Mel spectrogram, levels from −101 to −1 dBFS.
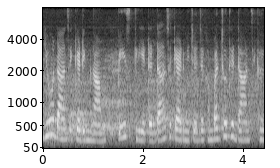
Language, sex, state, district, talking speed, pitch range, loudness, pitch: Garhwali, female, Uttarakhand, Tehri Garhwal, 190 wpm, 195-275 Hz, -19 LUFS, 210 Hz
